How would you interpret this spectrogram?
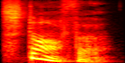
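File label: "staffer", British English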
